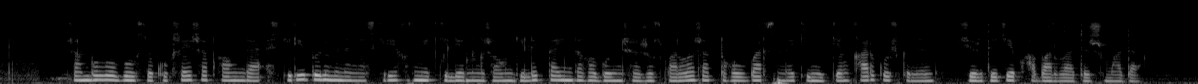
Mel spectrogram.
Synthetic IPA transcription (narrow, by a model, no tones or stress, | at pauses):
ʒ̥ɑmbəlˠwo̞blˠəsəkʲʰɵksɑjʃɑt̪qɑw̪ˠənd̪ɑʔæskʲe̞ɾijbɵlɪmɪnɪŋæskʲe̞ɾijqʰəzme̞t̪kʲe̞ɾle̞ɾɪnɪŋʒɑwəŋɡʲe̞ɾlɪk̚d̪ɑjənd̪əʁəbo̞jənʃɑʒo̞spɑɾlˠəʒɑt̪ːəʁuwbɑɾəsənd̪ɑkʲʰe̞ne̞t̪ːe̞ɴqʰɑɾkʲʰɵʃkʲɪnɪn | ʒ̥ɪɾd̪ɪd̪e̞pχɑbɑɾlˠɑd̪əʒʊmɑd̪ə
